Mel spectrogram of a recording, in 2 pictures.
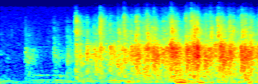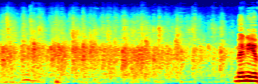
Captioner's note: audience clapping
